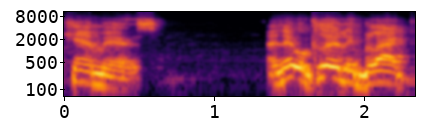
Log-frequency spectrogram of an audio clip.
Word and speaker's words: Khmer: Am I pronouncing it right? It's Khmer. Khmer.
